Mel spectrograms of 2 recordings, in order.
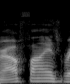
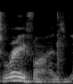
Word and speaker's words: Fiennes: I think Ralph Fiennes, or how do you say his name? Ralph Fiennes, Ray Fiennes. – It's Ray Fiennes. Ray Fiennes.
